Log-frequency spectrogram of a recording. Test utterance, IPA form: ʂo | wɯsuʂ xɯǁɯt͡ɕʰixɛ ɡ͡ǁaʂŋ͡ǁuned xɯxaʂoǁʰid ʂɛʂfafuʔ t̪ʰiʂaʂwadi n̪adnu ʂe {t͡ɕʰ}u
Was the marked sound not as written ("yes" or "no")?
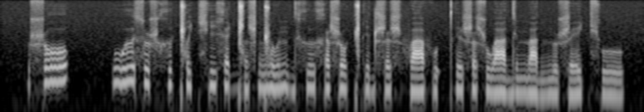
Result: no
